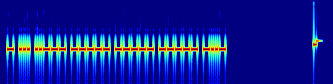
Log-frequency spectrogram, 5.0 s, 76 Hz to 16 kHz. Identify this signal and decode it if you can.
Morse code, heard as a keyed tone, about 40 wpm, 700 Hz. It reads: TS2000X
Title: Common QSO Phrases 40wpm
